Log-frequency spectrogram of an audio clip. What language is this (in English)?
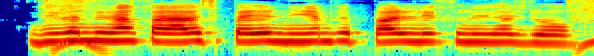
Bhojpuri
